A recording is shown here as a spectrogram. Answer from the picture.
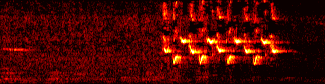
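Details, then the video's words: Goldfinch bursts into a second-long string of rapid bright twittering notes after a quiet start, with a faint low hum behind. "the birds of the goldfinch, brilliant"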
